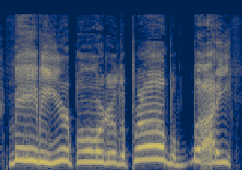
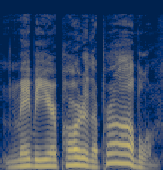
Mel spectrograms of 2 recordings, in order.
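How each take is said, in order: First: Higher, louder and slower, a taunting repeat; mocking jab. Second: Said in the usual way. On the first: Real, not acted. To critics, repeating the point as a taunting dig. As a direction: rub it in like a smug dare. Repeats line, pushing it at viewer.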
